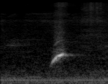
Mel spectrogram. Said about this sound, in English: whistles at the worker, cashier.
